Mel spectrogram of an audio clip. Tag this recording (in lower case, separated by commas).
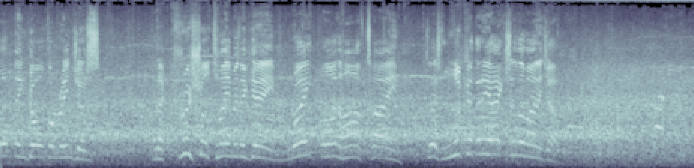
speech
